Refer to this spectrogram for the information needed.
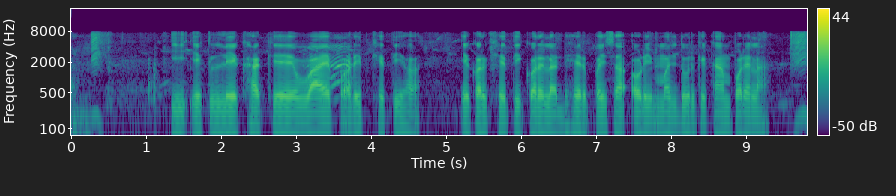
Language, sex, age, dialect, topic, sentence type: Bhojpuri, male, 18-24, Southern / Standard, agriculture, statement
